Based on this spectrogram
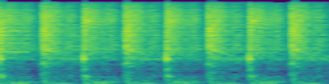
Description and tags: TECHNO LOOP spirals
loads of reverb added to this loop
loop, techno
